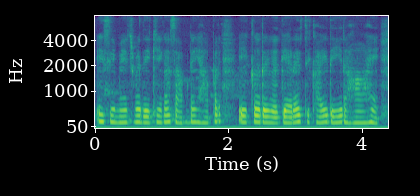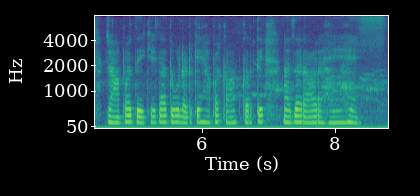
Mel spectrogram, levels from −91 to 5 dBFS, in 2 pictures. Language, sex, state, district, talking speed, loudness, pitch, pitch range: Hindi, female, Rajasthan, Jaipur, 185 wpm, -17 LUFS, 165 Hz, 155-170 Hz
